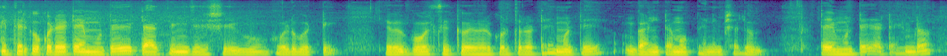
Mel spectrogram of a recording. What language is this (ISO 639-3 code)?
tel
